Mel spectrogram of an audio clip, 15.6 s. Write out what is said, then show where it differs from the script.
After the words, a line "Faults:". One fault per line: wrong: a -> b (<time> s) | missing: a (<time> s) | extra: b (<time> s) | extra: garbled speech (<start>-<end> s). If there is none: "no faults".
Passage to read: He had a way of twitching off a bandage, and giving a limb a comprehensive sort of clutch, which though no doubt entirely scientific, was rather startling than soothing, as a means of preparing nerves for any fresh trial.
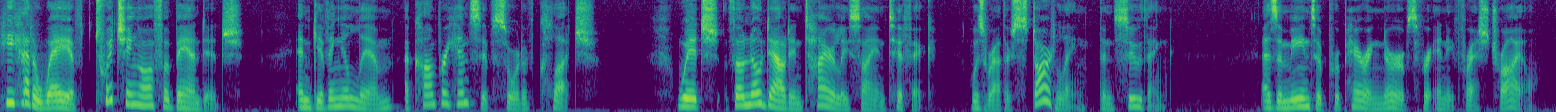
He had a way of twitching off a bandage, and giving a limb a comprehensive sort of clutch, which though no doubt entirely scientific, was rather startling than soothing, as a means of preparing nerves for any fresh trial.
Faults:
no faults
